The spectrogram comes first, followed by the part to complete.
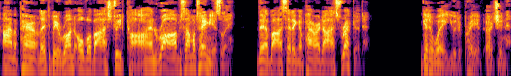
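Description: A man's voice: medium pitch, a little fast, fairly bright tone, slightly rough, no echo, pitched above the performer's own voice. A man voicing a pompous, indignant, gluttonous educated man with grandiose, haughty diction in an audiobook. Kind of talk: audiobook character acting.

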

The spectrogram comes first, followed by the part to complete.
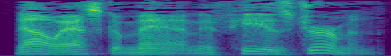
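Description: Lowish husky male course narrator. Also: very animated, fairly bright tone, no room sound. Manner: clear, measured prompting. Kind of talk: scripted instructional narration. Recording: dry studio.

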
